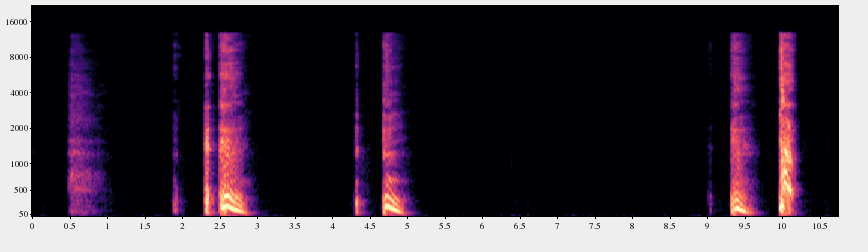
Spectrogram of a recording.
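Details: A few short, voiced coughs in small pairs separated by quiet pauses, described as a little morning cough to wake up the lungs.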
